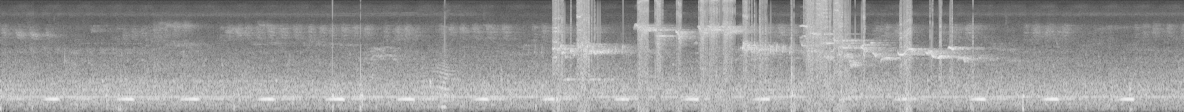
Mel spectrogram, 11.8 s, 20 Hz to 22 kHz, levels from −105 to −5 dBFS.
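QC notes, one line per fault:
3.32–3.6 s and 4.44 s, integer overflow: peaks only about 1 dB past the integer limit wrap to the opposite sign instead of being held, so you get short, sharp cracks.
5.52–9.73 s, integer overflow: pushed about 10 dB over, the loud parts keep flipping across the full range, giving violent crackling that's far harsher than clipping.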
